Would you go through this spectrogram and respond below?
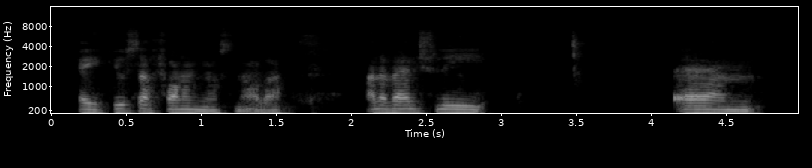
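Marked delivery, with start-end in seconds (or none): none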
